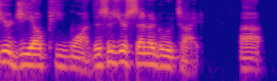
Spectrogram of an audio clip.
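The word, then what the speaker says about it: semaglutide: glp-1 this is your semi-glutite uh I've also heard it pronounced semaglitide in some some places too so I'm going to use semi-glutide because I'm from the East Coast so um glucose independent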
